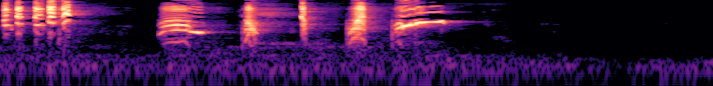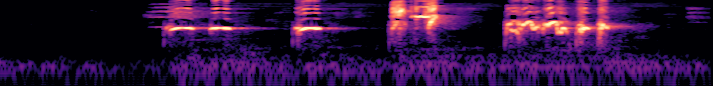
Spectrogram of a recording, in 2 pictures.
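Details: Greater green leafbird song played to stimulate other leafbirds, mixing harsh chattering notes and sharp clicks, then steady whistled notes around a clear mid pitch and a closing jumble of squeaky chirps.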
